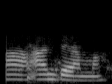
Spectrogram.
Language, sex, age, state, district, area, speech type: Telugu, female, 30-45, Andhra Pradesh, Palnadu, urban, conversation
